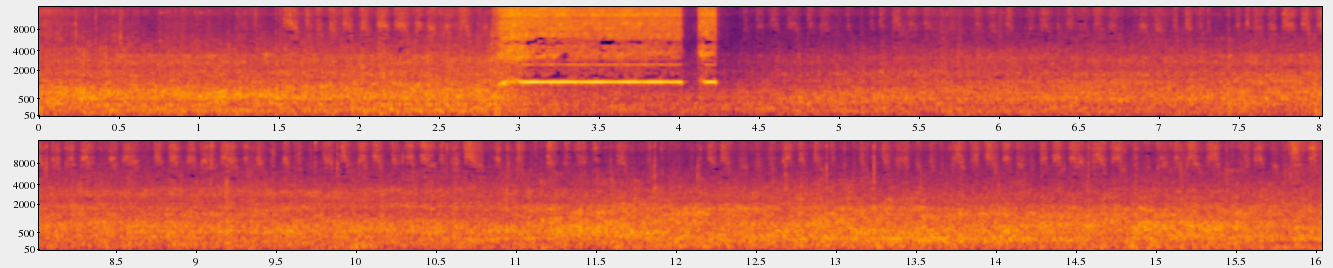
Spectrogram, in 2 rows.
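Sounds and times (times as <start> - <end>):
train wheels rolling on rails: 0.0 - 16.0
steam whistle: 2.8 - 4.3.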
